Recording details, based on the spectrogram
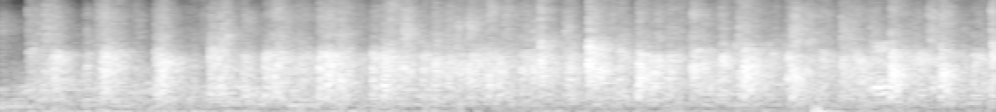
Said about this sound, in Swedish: Uh, en stor applåd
